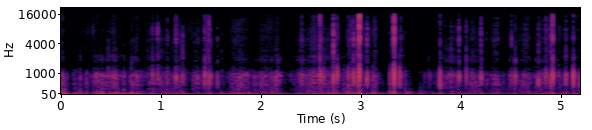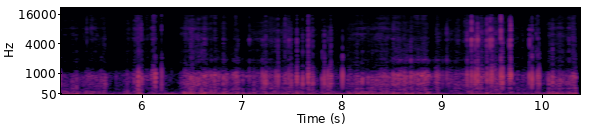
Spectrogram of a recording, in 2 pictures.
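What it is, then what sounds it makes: Cardboard notebook cover. A spiral-bound notebook with a scale-pattern cardboard cover, resting on faux fur, is scratched with long dark nails. Quiet, continuous rasping scratches with dry crinkly texture repeat steadily throughout, heavy in low rumble with a band of mid-range scratch noise and short bright ticks.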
